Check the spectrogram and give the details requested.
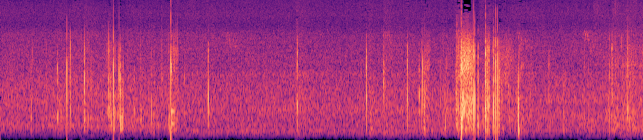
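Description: Heavy rain falling steadily, with scattered sharp pops and clicks over it and a quick cluster of them about four and a half seconds in.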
